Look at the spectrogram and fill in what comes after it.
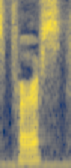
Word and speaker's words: Peirce: So if you've ever wondered, it's not Peirce, it's Peirce.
